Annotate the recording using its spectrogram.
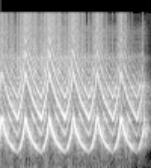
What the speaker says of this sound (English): and then like it's got an alarm siren.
